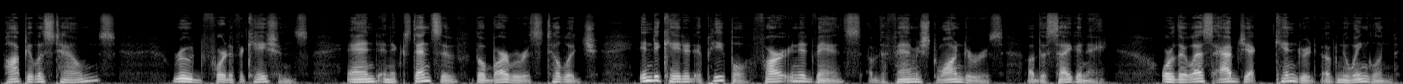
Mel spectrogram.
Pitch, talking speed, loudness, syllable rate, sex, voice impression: 110 Hz, 130 wpm, -21 LUFS, 5.1 syllables/s, male, very masculine, very adult-like, very thick, tensed, powerful, slightly bright, soft, clear, fluent, slightly raspy, cool, very intellectual, refreshing, sincere, very calm, mature, friendly, reassuring, unique, slightly elegant, wild, slightly sweet, lively, kind, slightly intense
